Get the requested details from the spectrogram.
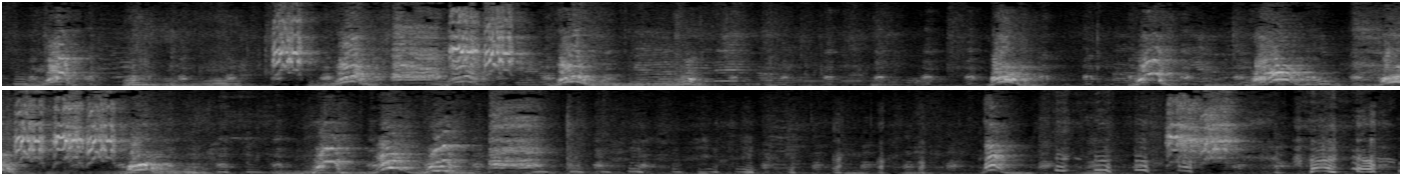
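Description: Dogs sniff and snuffle close by.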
